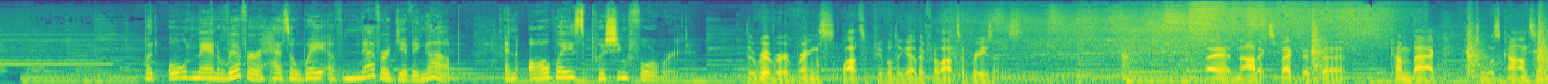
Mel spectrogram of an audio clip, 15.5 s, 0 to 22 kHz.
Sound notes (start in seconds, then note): 9.4 torch sparking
